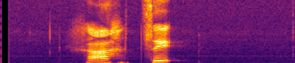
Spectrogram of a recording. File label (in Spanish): "aldea", ixil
